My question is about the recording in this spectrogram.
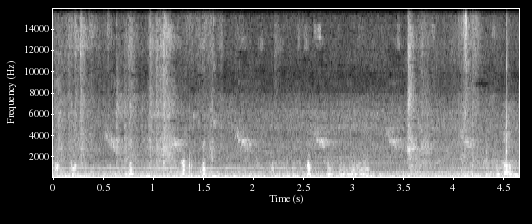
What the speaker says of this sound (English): They're Polish chickens.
